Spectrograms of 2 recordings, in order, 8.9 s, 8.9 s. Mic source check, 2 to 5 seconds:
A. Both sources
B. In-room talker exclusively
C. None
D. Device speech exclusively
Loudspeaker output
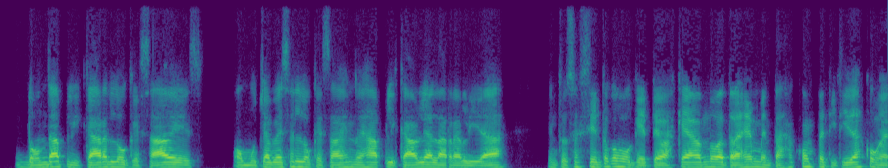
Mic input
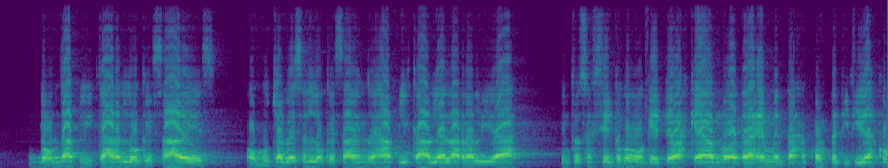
D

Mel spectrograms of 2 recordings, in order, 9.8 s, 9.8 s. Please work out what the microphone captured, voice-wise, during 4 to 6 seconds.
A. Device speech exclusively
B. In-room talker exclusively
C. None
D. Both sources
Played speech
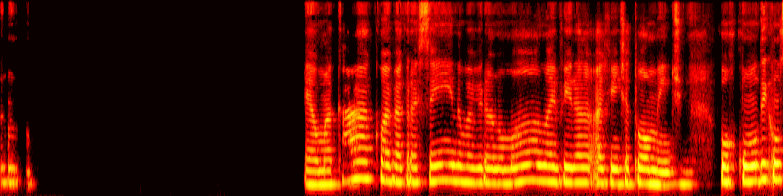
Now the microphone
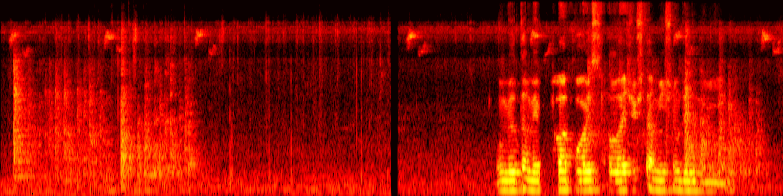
C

